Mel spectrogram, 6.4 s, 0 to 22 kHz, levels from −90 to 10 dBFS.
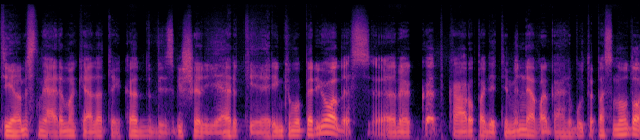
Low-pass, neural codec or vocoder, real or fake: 19.8 kHz; codec, 44.1 kHz, 2.6 kbps, DAC; fake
